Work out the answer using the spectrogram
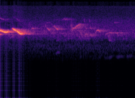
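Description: Japanese grosbeak giving a single clear, high whistled note that slides slightly downward, followed by faint, soft background rustle.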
